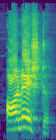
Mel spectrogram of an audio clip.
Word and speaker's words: ऑनेस्ट: वो एक जिम्मेदार और ऑनेस्ट, एच यहां पे साइलेंट होता है, इसे पढ़ते नहीं है, लिखते जरूर लेकिन पढ़ते नहीं, केवल इसे पढ़ते हैं।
